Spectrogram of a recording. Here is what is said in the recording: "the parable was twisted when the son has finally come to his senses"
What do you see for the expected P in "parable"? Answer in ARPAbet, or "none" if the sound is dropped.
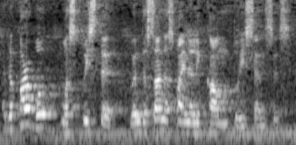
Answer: P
